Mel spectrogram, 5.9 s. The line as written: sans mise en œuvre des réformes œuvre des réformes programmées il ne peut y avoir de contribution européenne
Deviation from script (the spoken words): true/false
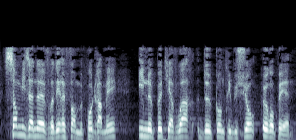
true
